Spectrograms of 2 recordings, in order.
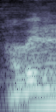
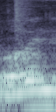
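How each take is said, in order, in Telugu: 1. ఈ పదం 'a' అచ్చుతో మొదలవుతుంది. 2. ఈ పదం 'o' అచ్చుతో మొదలవుతుంది. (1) "ప్రొనౌన్సియేషన్ వచ్చేసి ఏ అవెన్లో పెట్టండి" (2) "నాకు ఓవెన్ తెలుసు"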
